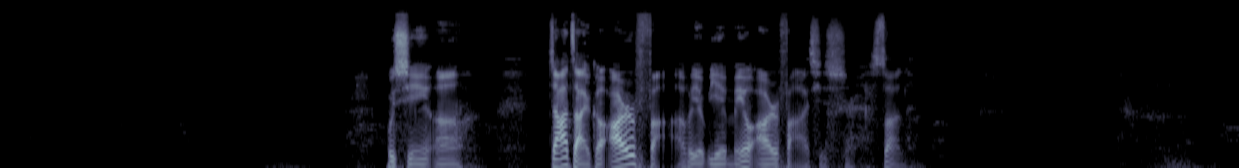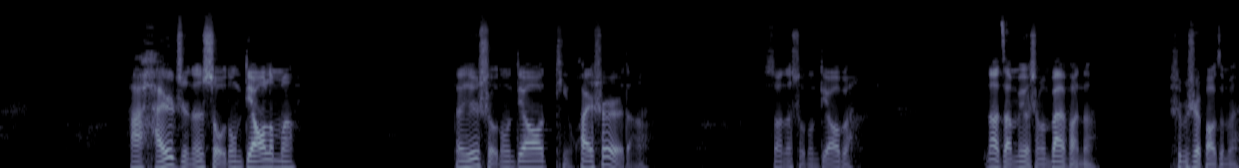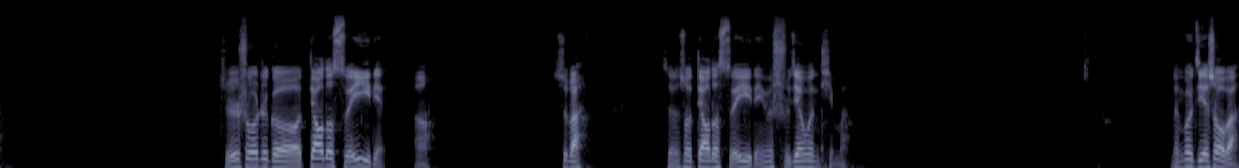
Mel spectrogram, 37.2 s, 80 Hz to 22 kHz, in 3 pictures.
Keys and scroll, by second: 3.5 ctrl+z, 4.1 ctrl+z, 8.6 Escape, 10.0 Escape, 13.7 ctrl+z, 13.9-15.0 typing, 21.2 alt+s, 22.5 alt+s, 27.2 ctrl+z.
